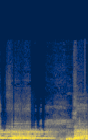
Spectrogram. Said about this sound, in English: That's my big doggo. He's barking at the air conditioning guy who's across the street. Good dog.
